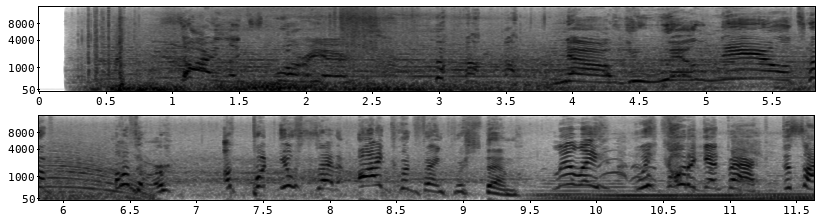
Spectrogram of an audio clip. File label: Animation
